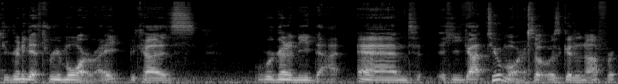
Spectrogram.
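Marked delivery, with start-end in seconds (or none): none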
